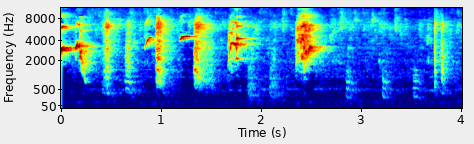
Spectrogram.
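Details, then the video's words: Asian pied starling singing a lively varied song, used as a master recording to prompt other birds to sing: a run of harsh chattering notes, buzzy bursts and short clear whistles in quick succession, with a faint steady hum underneath. "Burung jalak kebo gacor, suara variasi"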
